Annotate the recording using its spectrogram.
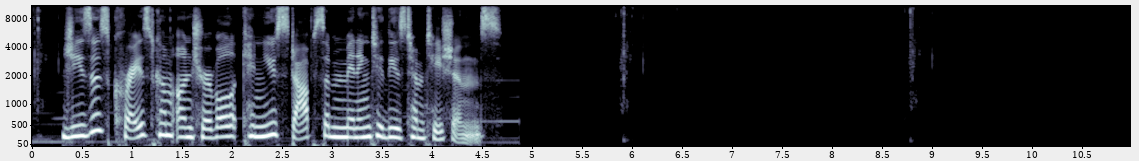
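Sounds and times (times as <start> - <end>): wet squishy sound effect: 5.8 - 6.6, 8.8 - 9.5.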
